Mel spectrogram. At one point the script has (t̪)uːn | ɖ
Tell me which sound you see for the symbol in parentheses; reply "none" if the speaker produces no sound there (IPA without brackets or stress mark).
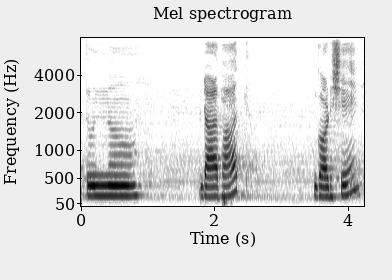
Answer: t̪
